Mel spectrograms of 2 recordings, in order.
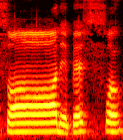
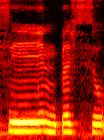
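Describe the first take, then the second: First: সদ পেশ সো with a thick স; সদ heavy and slow; heavy sad. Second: সিন পেশ সু with a light স; সিন thin, slow; thin sin. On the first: (মোটা সদ পেশ সো) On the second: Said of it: "সিনটা জিহ্বাটা নিচে দাঁতে লাগাবো". (পাতলা সিন পেশ সু) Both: Shown as a demonstration.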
